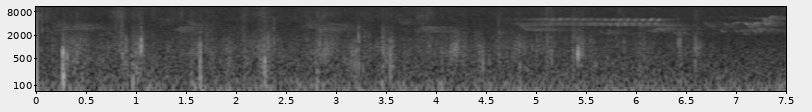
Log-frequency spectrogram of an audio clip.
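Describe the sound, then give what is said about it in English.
A hiker's steady footsteps crunch along a trail at an even walking pace, each step a short scuffing thump, while a pine warbler's chirps and trills sound in the background. “Everything's picking up now as I'm stepping out of here.”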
